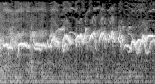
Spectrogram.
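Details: Chinese hwamei (Garrulax canorus) delivering a smooth, continuous warble of wavering whistled notes in a steady flow.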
